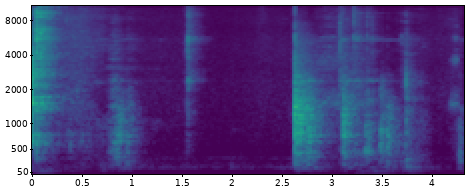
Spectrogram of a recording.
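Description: Crisp croutons tossed and scraped in a bowl with olive oil for a Caesar salad with chicken, giving rattling clatters and rustling bursts in loose, uneven waves, close up with no talk.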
